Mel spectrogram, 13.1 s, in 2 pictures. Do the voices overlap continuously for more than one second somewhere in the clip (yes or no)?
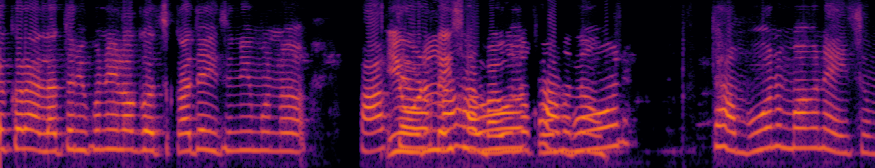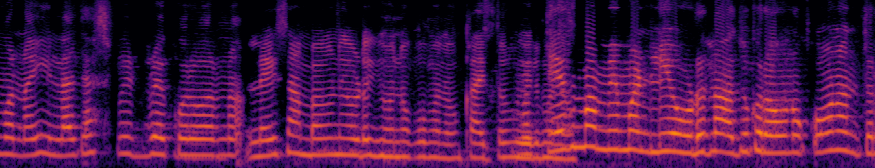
yes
